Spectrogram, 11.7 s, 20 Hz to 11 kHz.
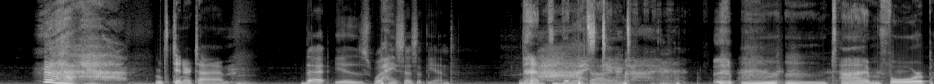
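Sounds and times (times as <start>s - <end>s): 
person yawning: 0.5s - 1.6s, 6.5s - 7.8s, 9.0s - 10.4s
speech: 0.8s - 1.2s, 2.0s - 3.2s, 3.8s - 5.8s, 6.5s - 8.4s, 9.0s - 11.6s.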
